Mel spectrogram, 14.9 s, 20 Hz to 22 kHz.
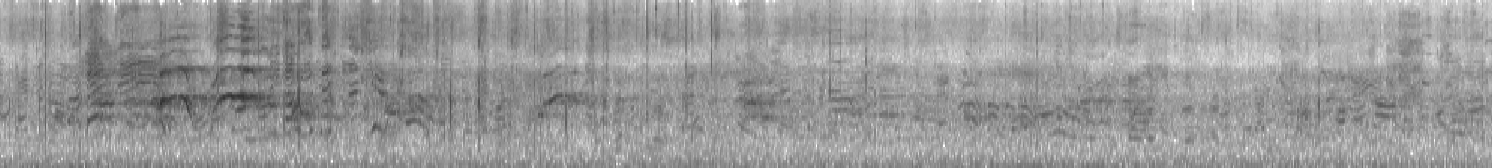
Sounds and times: Child 0:00.0 - 0:05.8

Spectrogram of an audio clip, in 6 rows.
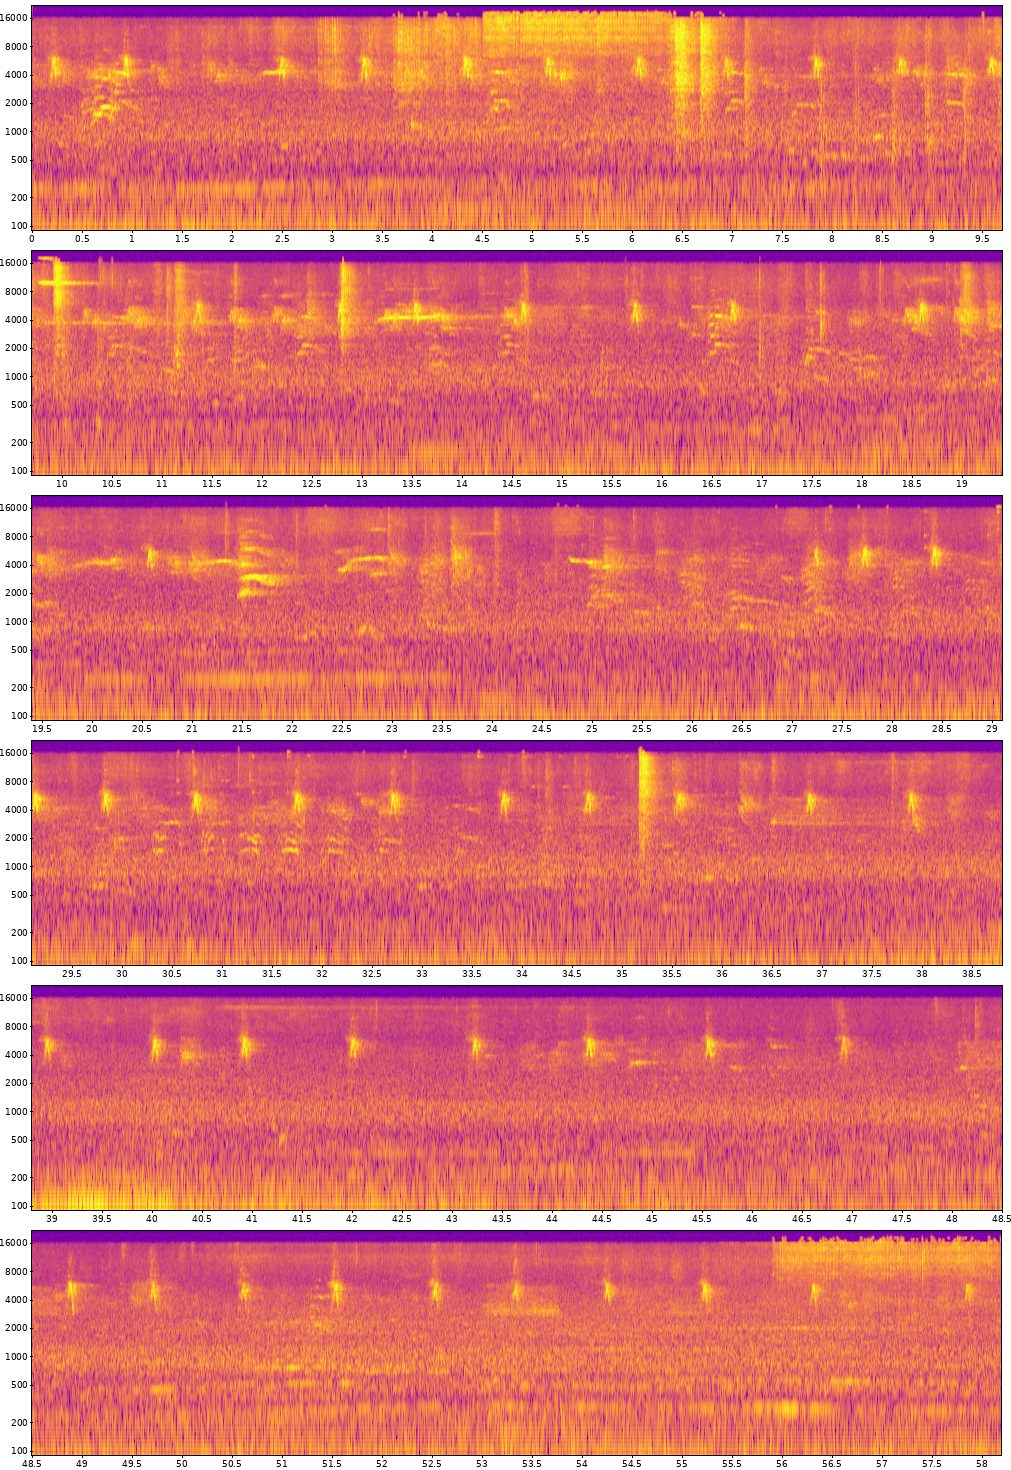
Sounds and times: nearby highway 0:00.0 - 0:12.1
Bikes 0:00.0 - 0:40.0
boats 0:00.0 - 0:41.8
nearby highway 0:35.1 - 0:58.1
Bikes 0:47.8 - 0:58.1

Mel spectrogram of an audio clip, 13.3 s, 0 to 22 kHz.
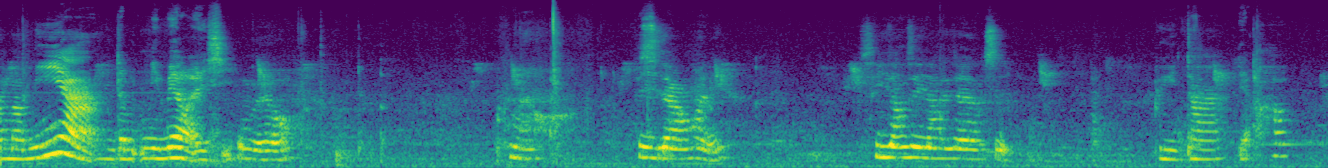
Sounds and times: Kids playing cards 0:04.9 - 0:07.7

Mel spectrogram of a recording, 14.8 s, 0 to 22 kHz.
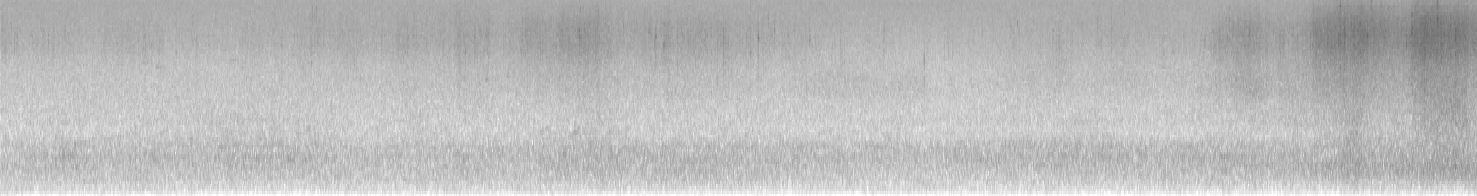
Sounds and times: wind 0:11.7 - 0:14.7

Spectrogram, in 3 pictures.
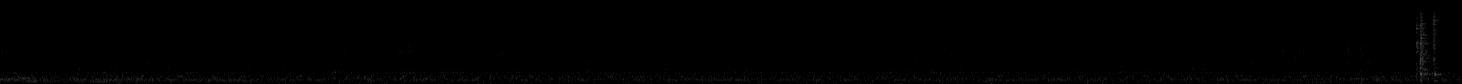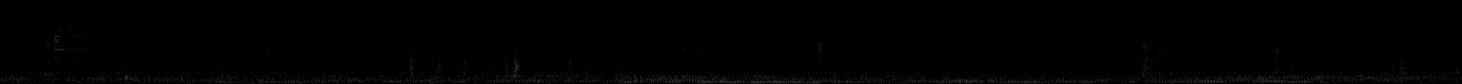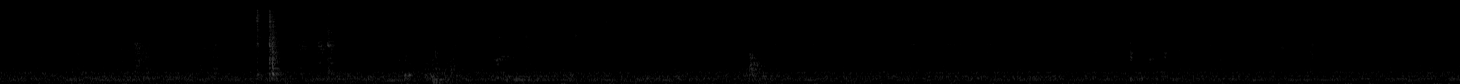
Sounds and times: humming of the refrigerator 0:00.0 - 0:43.8
silverware being handled and scrubbed 0:13.0 - 0:15.7
Dish washing 0:33.2 - 0:39.4
sink sound 0:33.2 - 0:43.8

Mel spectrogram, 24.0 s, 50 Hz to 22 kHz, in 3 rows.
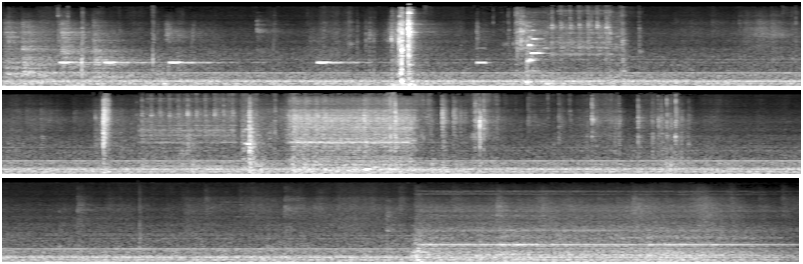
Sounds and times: cash machine 0:05.2 - 0:06.3
cash machine 0:09.0 - 0:12.6
cash machine 0:20.1 - 0:23.9

